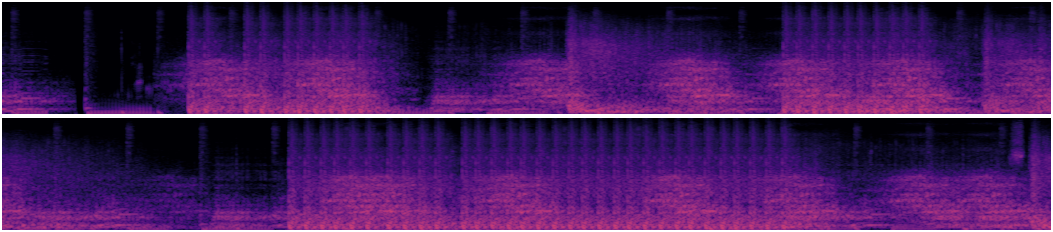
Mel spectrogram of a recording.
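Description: Enemy gunfire in the video game Doom II rattles almost continuously, dense and loud, with booming impacts layered through the barrage and only brief dips between volleys.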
